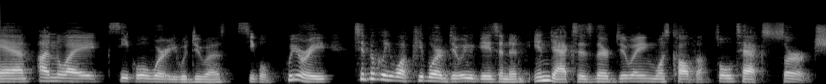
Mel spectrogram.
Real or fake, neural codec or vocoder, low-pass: fake; codec, 16 kHz, 0.5 kbps, X-Codec, HuBERT features, trained on LibriSpeech; 7.2 kHz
